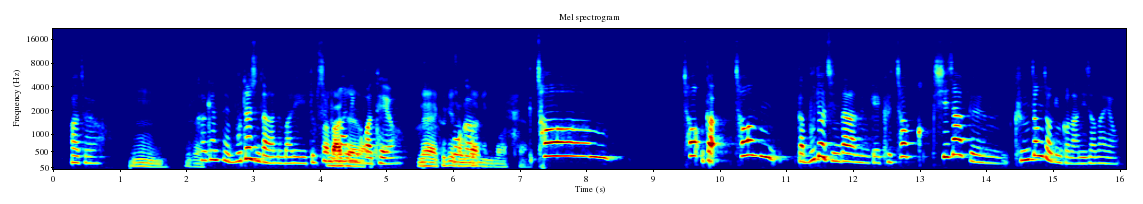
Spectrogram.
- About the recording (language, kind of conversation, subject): Korean, unstructured, 사랑하는 사람을 잃었을 때 가장 힘든 점은 무엇인가요?
- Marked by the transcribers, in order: other background noise; tapping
